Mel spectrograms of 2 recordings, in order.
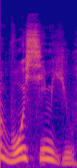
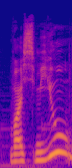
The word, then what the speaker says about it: восемью: Но восемью более книжная форма, восьмью более разговорная форма.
